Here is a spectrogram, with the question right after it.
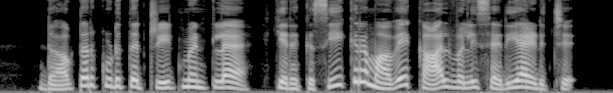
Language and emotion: Tamil, happy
